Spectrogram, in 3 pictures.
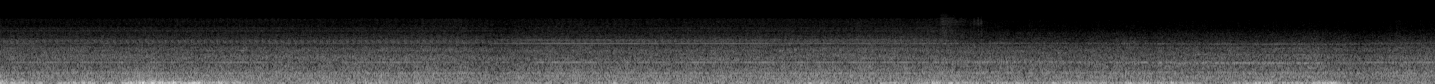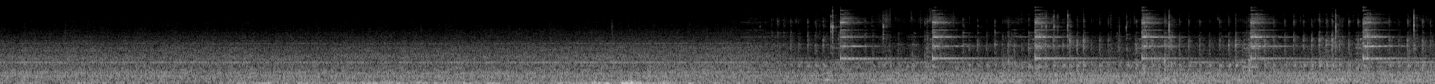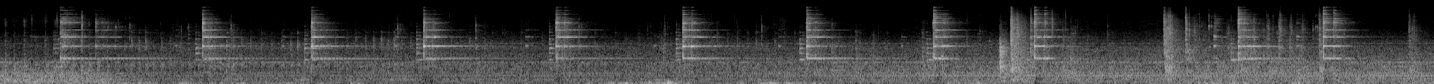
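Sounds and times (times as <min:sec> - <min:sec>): metallic clank: 0:21.8 - 0:43.0
level crossing bell ringing: 0:22.5 - 0:39.8.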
